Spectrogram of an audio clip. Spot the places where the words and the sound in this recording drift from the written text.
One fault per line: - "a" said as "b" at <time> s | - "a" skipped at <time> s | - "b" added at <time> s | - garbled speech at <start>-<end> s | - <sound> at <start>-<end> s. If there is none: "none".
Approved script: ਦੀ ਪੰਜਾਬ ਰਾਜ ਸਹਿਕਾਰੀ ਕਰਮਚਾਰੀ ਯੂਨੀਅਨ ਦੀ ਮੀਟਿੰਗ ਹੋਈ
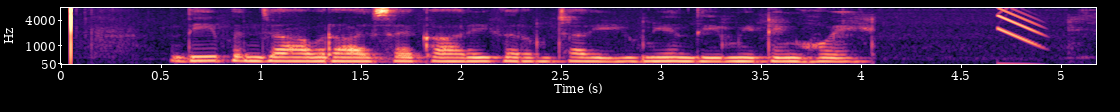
- chirp at 4.7-5.0 s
